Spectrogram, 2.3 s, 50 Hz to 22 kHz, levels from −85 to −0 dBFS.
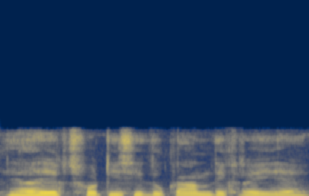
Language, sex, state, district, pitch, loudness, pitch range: Hindi, male, Bihar, Muzaffarpur, 145 Hz, -15 LUFS, 140-155 Hz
